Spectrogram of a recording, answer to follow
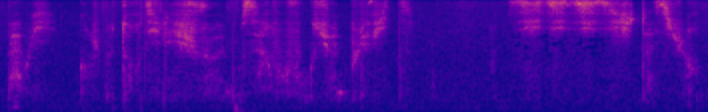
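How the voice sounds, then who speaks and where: A woman playing a zany, playful babysitter who coaxes a young child in a soft-spoken, whispery, silly ASMR roleplay. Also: moderate pace, close to an everyday voice. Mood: playful coaxing. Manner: whispery, coaxing, silly, chatty. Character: zany playful babysitter entertaining a six-year-old child.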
